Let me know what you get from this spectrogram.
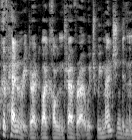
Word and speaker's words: Trevorrow: There's no A in it. – I like the fact you keep There's no Trevorrow. – That's how, it's just Trevorrow. That's how I hear some people say his name, and I always confuse.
